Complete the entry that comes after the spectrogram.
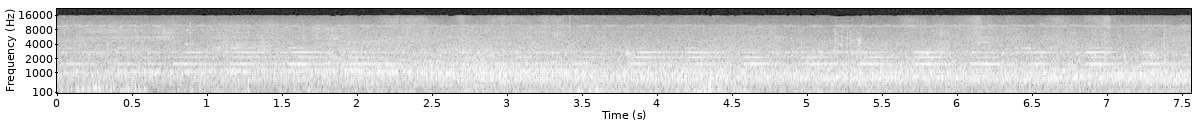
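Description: Union Pacific freight train's diesel locomotives running as the train moves slowly forward, a steady rumble of engines and rolling cars with a faint high whine held throughout.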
